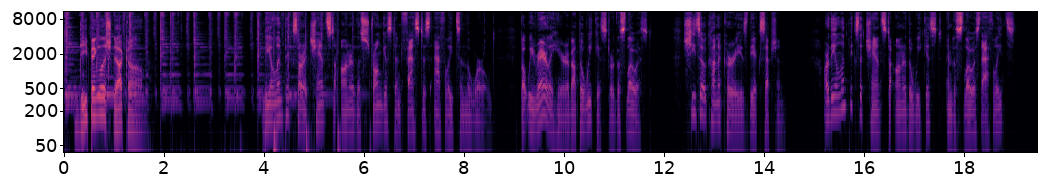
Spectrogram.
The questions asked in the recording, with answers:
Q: Are the Olympics a chance to honor the weakest and the slowest athletes?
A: No, the Olympics aren't a chance to honor the weakest and the slowest athletes.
